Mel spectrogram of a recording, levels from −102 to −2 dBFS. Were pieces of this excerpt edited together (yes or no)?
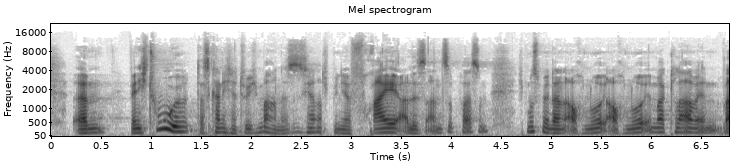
yes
